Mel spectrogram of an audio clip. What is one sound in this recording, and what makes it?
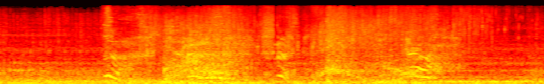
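A monster shrieks and snarls.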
